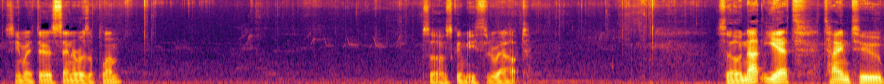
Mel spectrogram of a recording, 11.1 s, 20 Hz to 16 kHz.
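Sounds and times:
quiet outdoor background: 0.0s - 11.0s
faint bird chirps: 2.0s - 5.3s.

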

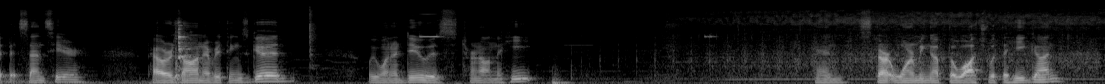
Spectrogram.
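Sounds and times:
heat gun fan hum: 6.0s - 11.0s.

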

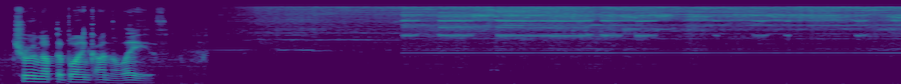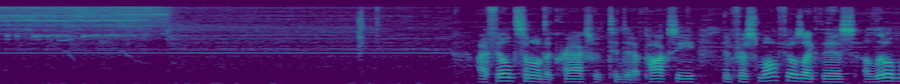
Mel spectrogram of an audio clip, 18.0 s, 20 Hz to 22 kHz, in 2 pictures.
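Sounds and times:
bandsaw whining: 2.2s - 13.6s.

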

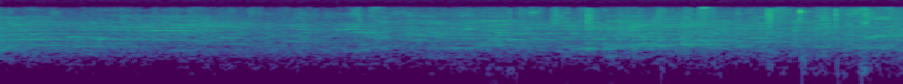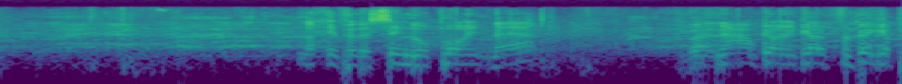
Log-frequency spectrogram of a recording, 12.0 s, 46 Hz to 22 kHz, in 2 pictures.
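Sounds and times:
arena crowd: 0.0s - 12.0s.

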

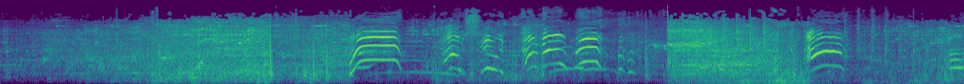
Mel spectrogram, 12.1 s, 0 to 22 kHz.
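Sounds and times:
roller coaster car rushing along track: 0.0s - 12.0s.

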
